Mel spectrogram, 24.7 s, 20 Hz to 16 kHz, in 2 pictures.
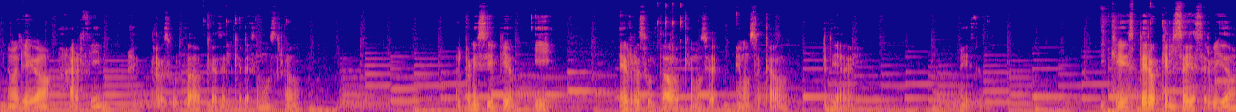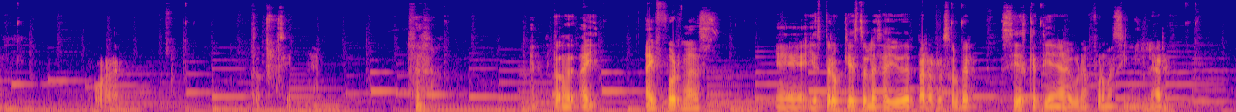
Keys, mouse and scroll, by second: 2.0 middle click, 3.7 click, 4.4 click, 5.8 click, 8.9 middle click, 11.5 click, 12.5 click, 14.2 shift+click, 15.4 middle click, 16.3 shift+middle click, 16.9 middle click, 17.0 scroll down 1, 17.2-17.8 scroll up 1, 18.2 middle click, 19.8 middle click, 20.1 scroll down 1, 20.3 scroll up 1, 21.8 click, 22.6 click, 24.2 click, 24.4 middle click.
